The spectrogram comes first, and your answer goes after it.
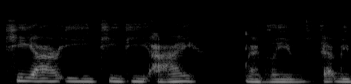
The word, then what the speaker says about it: tretti: But when you have a double consonant, regardless what two they are, it often causes the vowel to shorten.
